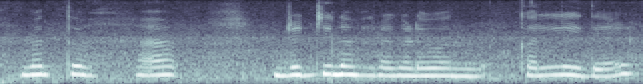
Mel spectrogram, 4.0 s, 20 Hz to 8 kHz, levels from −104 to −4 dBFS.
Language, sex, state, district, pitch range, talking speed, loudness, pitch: Kannada, female, Karnataka, Bidar, 235-260 Hz, 105 wpm, -15 LUFS, 250 Hz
